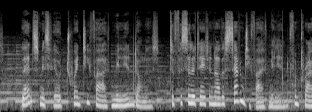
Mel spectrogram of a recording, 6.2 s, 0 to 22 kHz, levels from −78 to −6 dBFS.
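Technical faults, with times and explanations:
2.66–2.68 s and 5.64–5.66 s, loud pop: a single sharp pop each time, jumping roughly 10 dB above the sound, which carries straight on underneath. It's likely a brief voltage spike from a switch, plug, static or driver glitch, smoothed into a quick pulse by the downstream circuitry.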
